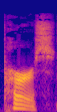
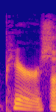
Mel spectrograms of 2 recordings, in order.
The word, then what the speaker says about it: Peirce: But anyway, so pragmatism, I have to confess, other than the fact that I know that it's pronounced Peirce, not Pierce, I don't know a lot about I haven't read a lot of Peirce actually.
